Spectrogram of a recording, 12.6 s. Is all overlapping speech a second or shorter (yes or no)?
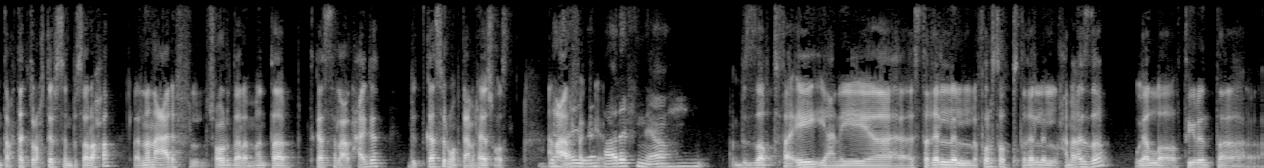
yes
